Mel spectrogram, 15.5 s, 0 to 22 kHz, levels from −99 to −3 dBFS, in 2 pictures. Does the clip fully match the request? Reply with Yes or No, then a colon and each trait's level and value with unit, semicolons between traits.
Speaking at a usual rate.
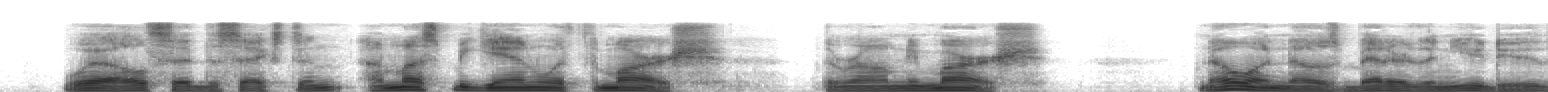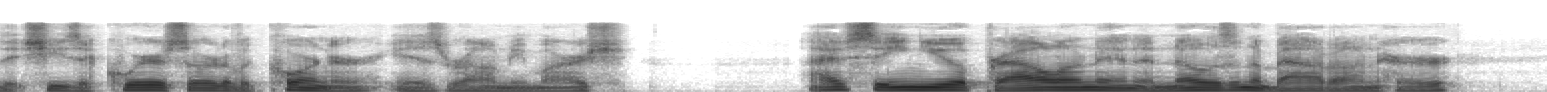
Yes: average, 175 wpm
